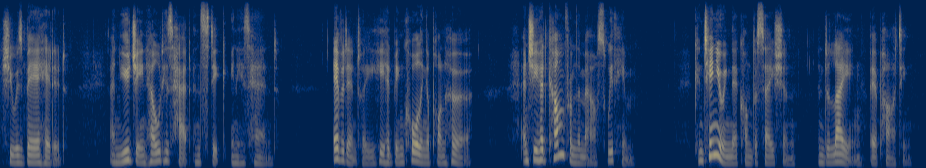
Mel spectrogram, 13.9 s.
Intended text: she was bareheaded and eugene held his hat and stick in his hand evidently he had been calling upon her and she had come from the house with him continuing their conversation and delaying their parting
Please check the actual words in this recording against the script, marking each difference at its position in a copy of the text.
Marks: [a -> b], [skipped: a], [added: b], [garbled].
she was bareheaded and eugene held his hat and stick in his hand evidently he had been calling upon her and she had come from the [house -> mouse] with him continuing their conversation and delaying their parting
